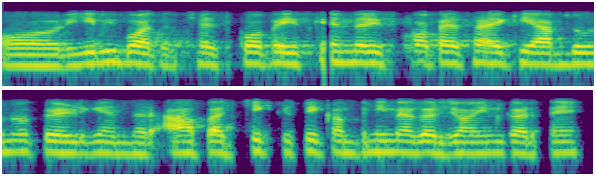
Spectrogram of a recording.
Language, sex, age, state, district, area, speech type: Hindi, male, 18-30, Rajasthan, Jodhpur, urban, conversation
